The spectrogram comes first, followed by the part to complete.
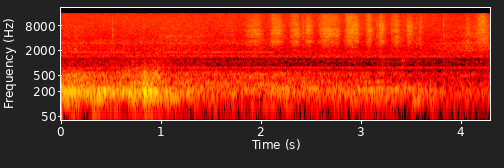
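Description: A thin paintbrush stroking paint onto paper: a soft rubbing of the bristles, louder in the first second, then a run of short, light strokes.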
